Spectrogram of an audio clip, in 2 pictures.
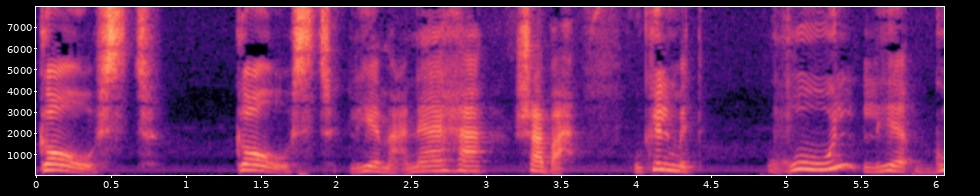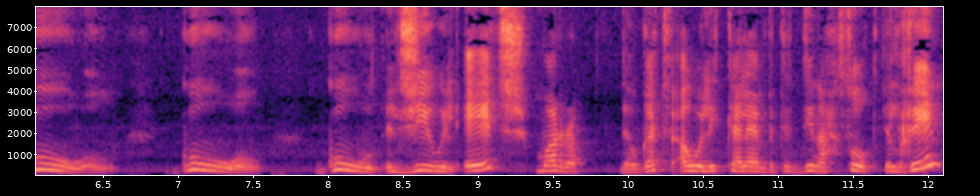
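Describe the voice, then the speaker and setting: Woman, Egyptian accent, phonics teacher, lively up-and-down pitch, slightly husky, repeats words slowly. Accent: Egyptian Arabic. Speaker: English teacher. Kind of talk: phonics lesson.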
